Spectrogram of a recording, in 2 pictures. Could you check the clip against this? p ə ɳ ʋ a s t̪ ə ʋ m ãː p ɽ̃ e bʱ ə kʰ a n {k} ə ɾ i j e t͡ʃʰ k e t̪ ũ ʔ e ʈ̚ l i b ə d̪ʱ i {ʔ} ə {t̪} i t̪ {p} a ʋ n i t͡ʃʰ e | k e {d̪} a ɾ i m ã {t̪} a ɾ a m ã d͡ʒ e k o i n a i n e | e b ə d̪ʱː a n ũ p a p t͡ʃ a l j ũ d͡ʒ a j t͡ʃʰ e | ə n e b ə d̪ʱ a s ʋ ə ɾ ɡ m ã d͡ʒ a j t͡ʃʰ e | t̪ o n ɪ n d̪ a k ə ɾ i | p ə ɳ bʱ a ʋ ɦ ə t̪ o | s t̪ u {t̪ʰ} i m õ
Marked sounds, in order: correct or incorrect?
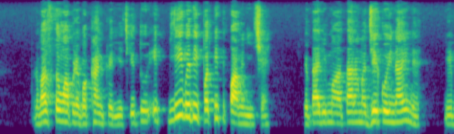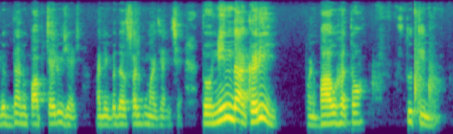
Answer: correct, incorrect, correct, correct, incorrect, correct, incorrect

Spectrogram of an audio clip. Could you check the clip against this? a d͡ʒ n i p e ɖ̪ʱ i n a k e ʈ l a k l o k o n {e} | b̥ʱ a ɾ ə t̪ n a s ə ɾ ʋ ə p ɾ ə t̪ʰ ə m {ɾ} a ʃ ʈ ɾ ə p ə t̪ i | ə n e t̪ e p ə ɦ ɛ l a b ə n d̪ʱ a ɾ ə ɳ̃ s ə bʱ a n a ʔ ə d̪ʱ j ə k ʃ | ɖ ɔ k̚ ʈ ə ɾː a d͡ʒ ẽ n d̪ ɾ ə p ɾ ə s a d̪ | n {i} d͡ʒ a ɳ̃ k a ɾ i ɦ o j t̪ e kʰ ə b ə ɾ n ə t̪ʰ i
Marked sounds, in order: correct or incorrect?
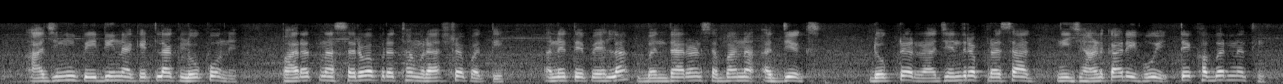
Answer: correct, correct, correct

